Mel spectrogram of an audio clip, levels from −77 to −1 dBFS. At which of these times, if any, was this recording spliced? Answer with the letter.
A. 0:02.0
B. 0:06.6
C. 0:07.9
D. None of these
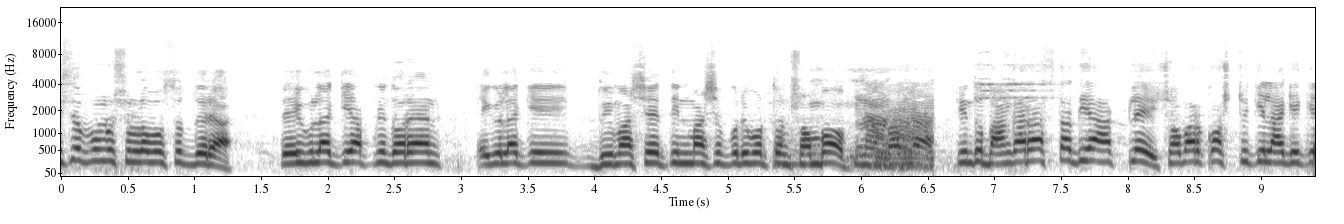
B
